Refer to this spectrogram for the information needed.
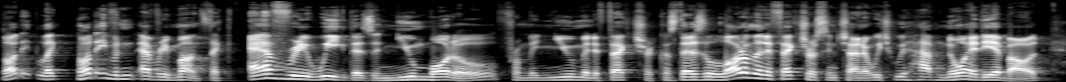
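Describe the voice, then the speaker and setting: Excitable man. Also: medium pitch. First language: Russian. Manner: enthusiastic, rambling rants. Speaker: podcast host. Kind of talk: casual podcast chat.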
